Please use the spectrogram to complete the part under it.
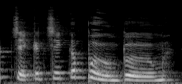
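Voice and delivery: usual speaking voice

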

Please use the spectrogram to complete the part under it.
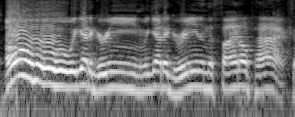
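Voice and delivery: thrilled whoop at a surprise hit; excited. Real, not acted. Card breaker spots a green in the final pack, excited. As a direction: burst out high and loud, then keep it high.

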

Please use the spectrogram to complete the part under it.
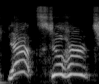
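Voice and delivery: high, strained-sounding mock protest; retold pained complaint. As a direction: imitate a patient confirming it hurts. Sister in pain answers the resident.

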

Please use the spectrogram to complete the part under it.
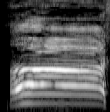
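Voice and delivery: high, loud scream; scream of fright. Acted. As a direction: scream as you fall. Scruff screams.

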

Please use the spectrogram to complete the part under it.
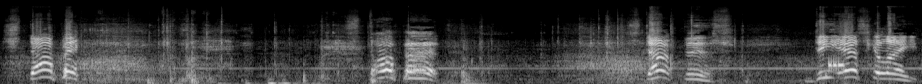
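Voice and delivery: loud, desperate shouted plea; shouting. Real, not acted. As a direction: yell for him to stop. Driver resists officer.

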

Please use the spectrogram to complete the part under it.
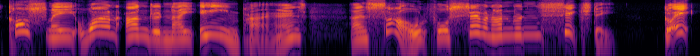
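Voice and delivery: loud, high, very slow dictation; slow dictating father. Acted. Father dictating sums to his son, slow and loud. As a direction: spell out each word for the boy.

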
